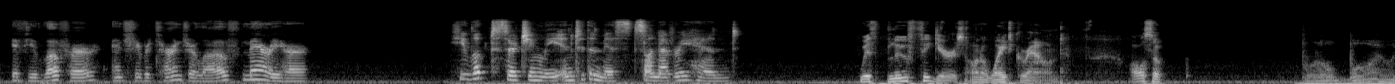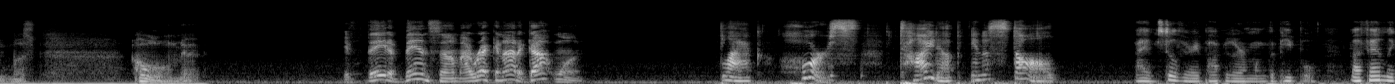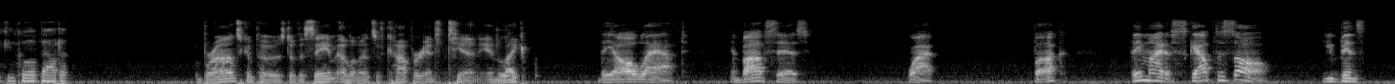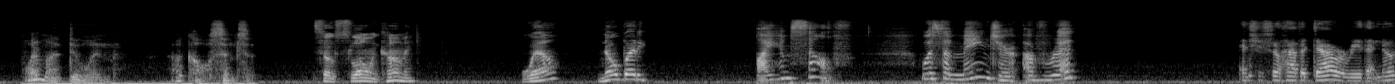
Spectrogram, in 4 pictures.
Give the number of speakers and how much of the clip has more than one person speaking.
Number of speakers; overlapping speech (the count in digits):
7, no overlap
